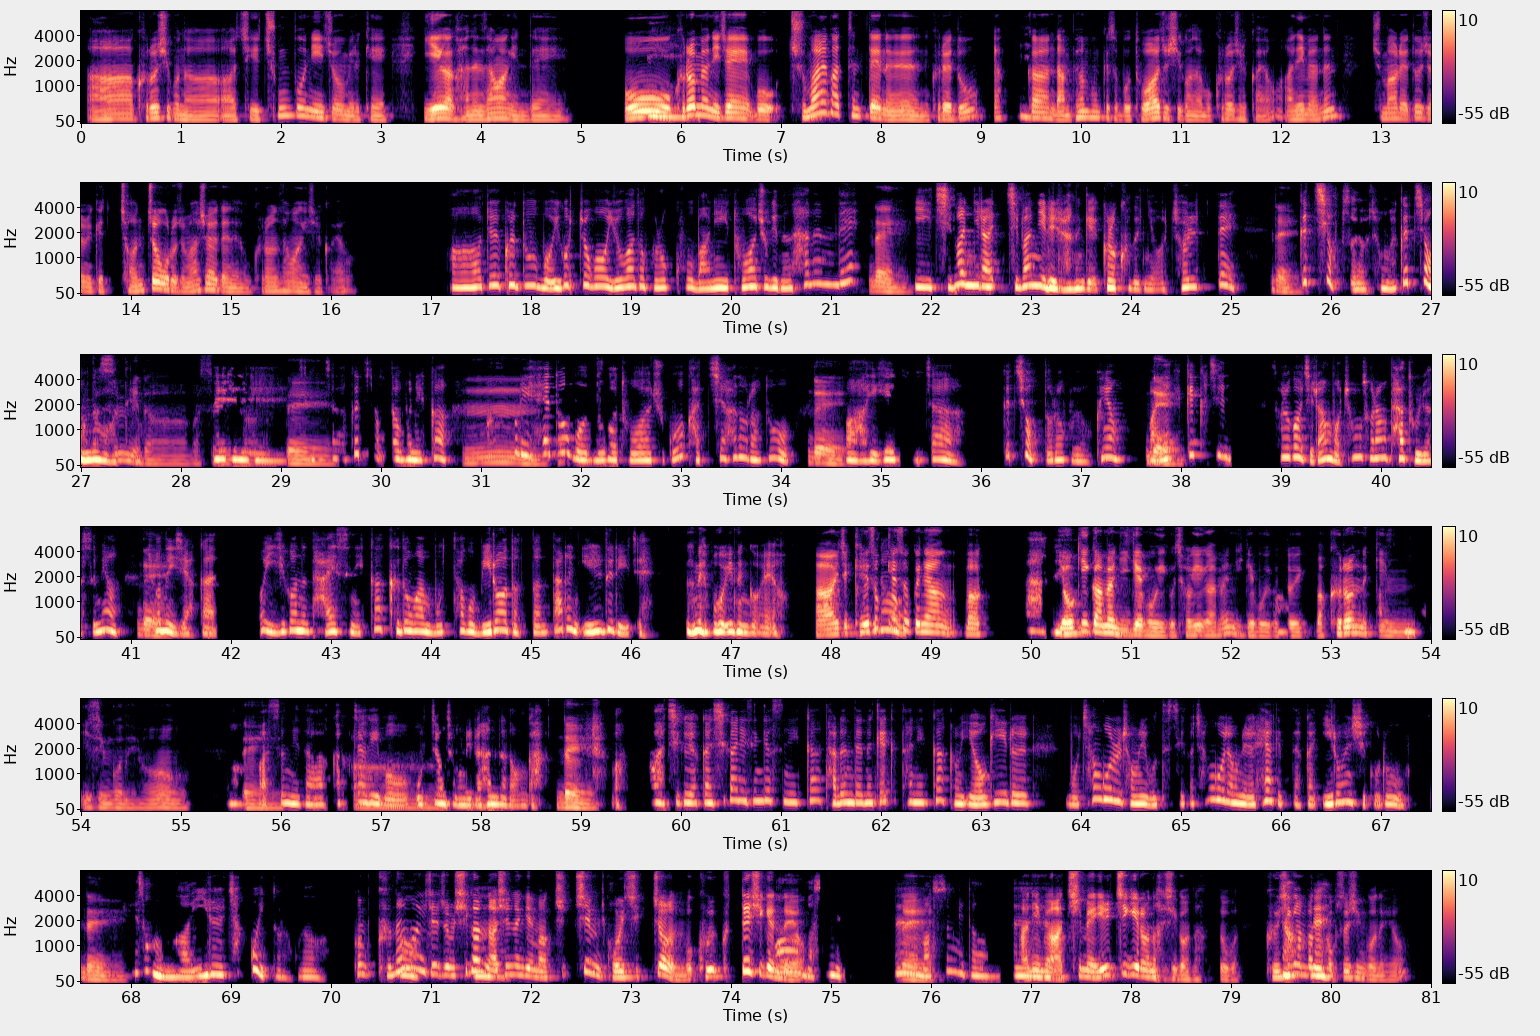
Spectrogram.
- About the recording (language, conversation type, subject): Korean, advice, 집에서 편안하게 쉬거나 여가를 즐기기 어려운 이유가 무엇인가요?
- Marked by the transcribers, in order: other background noise; laughing while speaking: "집안일이라는 게"; laughing while speaking: "이제 눈에 보이는 거예요"; tapping; laughing while speaking: "일어나시거나"; laughing while speaking: "아. 네"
